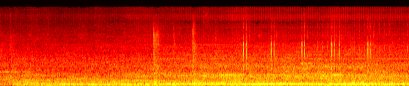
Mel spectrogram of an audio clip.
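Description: A vehicle engine running close by on the street, a steady low hum that grows louder about a second in and holds. Several short, high clicks sound in the second half.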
